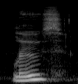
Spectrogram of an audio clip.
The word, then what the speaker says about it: Luz: Is it L-U-Z? – Uh-huh. – Luz. – They pronounced it. – Did they? – Uh-huh. – Luz? – Luz, yeah.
